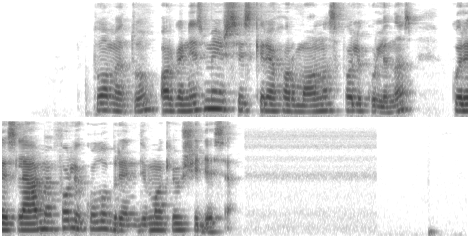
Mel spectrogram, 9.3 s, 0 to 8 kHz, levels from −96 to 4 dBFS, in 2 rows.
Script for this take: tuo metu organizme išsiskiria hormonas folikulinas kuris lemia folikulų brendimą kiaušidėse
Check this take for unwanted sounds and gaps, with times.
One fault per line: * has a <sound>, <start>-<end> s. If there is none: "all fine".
all fine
